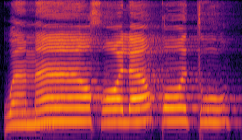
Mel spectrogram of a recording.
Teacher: ada alif didahului harakat fathah cara bacanya panjang dua harakat wama khalaqtu khalaq huruf qof sukun dihukumi qalqalah sugra karena qof-nya qof sukun dan berada di tengah-tengah bacaan cara bacanya dipantulkan dengan pantul yang kecil w kalaqul. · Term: mad thobi'i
